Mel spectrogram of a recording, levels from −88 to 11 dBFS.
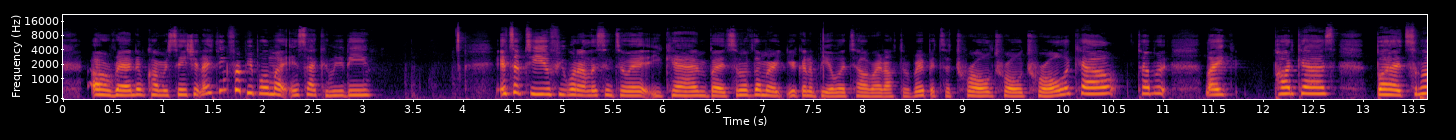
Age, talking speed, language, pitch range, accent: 30-49, 225 wpm, English, 190-245 Hz, American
